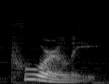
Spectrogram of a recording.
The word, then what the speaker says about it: poorly: Let's compare that to number two. Poorly. So that's po-war. War. So that middle sound is war.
